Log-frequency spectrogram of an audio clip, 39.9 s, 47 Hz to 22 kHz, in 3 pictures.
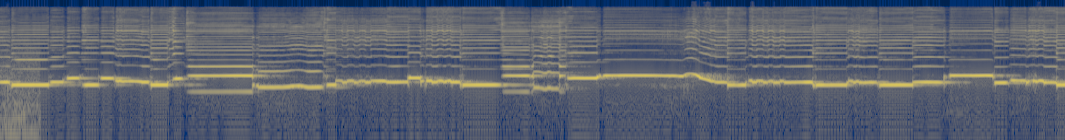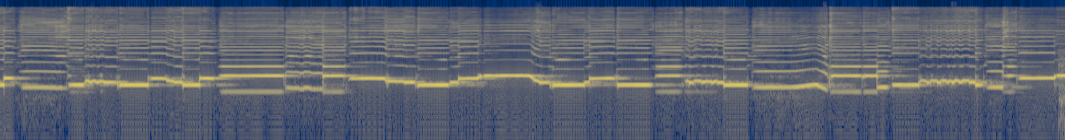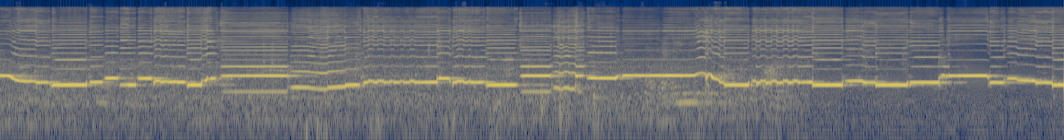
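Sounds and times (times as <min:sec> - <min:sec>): melody with sliding notes: 0:25.2 - 0:39.9.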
